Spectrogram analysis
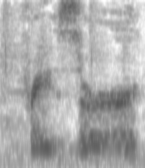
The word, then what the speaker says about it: Fraser: Hi, I'm Brendan Fraser. That's Fraser, sounds like razor, which has been mispronounced all my career.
